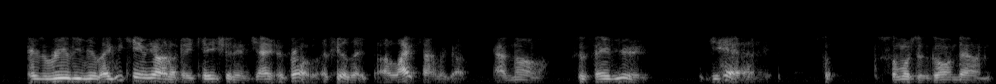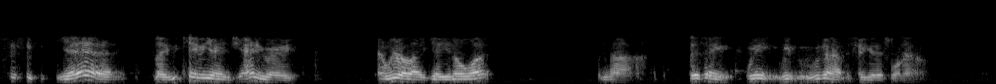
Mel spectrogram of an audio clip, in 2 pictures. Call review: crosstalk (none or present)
none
